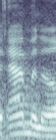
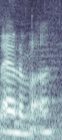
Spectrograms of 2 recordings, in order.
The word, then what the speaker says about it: Amina: an abducted girl named Amina under his wing Amina Amina not anama yeah yeah Amina okay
